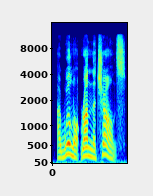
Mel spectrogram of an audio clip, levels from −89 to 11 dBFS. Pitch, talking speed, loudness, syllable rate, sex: 200 Hz, 235 wpm, -17 LUFS, 5.3 syllables/s, female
